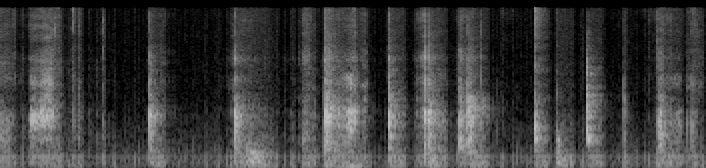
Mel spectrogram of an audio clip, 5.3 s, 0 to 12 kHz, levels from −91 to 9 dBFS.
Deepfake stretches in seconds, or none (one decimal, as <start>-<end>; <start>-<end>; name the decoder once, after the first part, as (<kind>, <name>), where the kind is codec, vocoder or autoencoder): none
